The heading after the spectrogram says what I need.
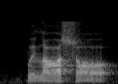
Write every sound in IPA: p ə l ɑ ɬ ɒ

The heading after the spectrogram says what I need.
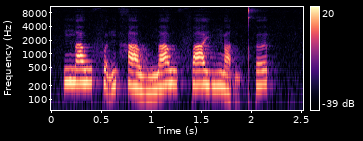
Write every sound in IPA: n a˧ w f ə̰˧˥ n h a˨˩ w n a˧ w f a˧ j ŋ a̰˧˨ n t̪ʰ ə˦˥ t̚

